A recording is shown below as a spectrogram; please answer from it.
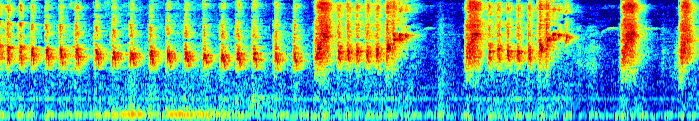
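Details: Long-tailed shrike, a captive-bred bird, giving fast rattling series of repeated high notes, then rising whistled slurs and abrupt sharp bursts, with a steady low hum and faint traffic-like rumble behind.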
